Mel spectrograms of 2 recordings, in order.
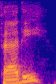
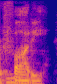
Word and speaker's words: Fadi: And you may have noticed my name sometimes is pronounced Fadi or Fadi. either one. Fadi rhymes with daddy, Fadi rhymes with body.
